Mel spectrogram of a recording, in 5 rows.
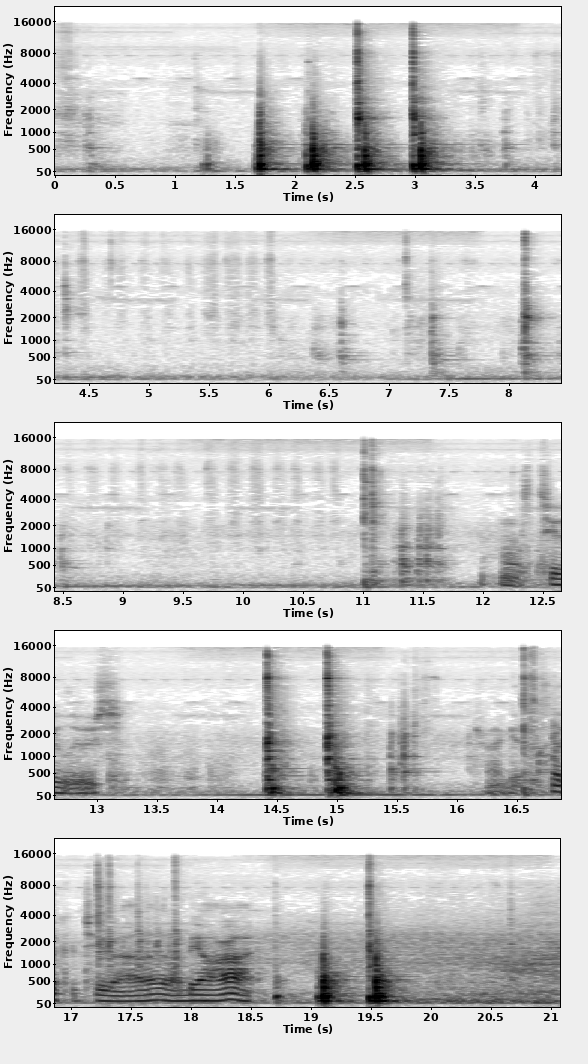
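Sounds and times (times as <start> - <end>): hand tools knocking on engine: 1.7 - 3.3, 19.1 - 19.8.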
